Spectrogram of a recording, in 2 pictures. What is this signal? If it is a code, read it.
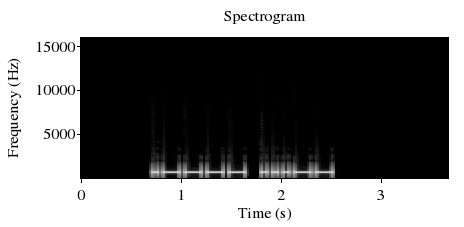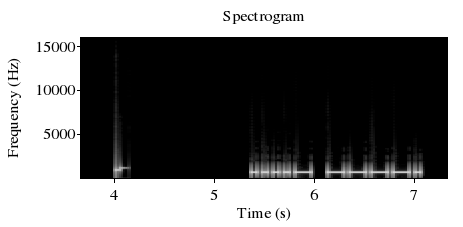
Morse code, heard as a keyed tone, about 22 wpm, 700 Hz. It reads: 13 49
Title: Numbers - 2-Digit 22wpm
